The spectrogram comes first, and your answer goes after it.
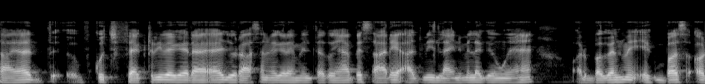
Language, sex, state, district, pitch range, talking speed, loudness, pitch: Hindi, male, Punjab, Kapurthala, 100-110 Hz, 210 wpm, -19 LUFS, 105 Hz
